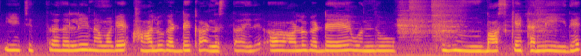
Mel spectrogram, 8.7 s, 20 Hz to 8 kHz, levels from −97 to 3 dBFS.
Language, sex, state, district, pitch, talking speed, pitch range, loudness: Kannada, female, Karnataka, Bijapur, 225 Hz, 80 wpm, 220-235 Hz, -16 LUFS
